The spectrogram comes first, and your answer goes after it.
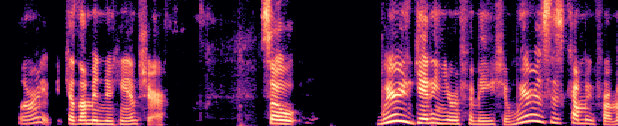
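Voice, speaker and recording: Speaking in a Massachusetts accent, a woman with a fairly high pitch moves at a fairly quick pace with lively intonation, broken by long, frequent pauses. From Massachusetts, North Shore (Tewksbury area). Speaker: show guest. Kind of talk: casual chat.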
